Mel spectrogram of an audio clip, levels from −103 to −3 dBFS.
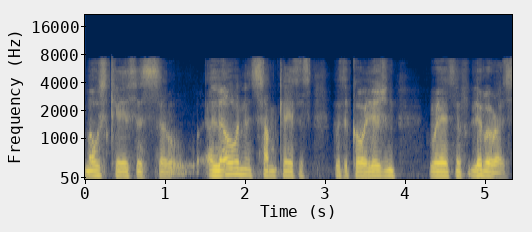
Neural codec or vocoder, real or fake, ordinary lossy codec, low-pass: codec, 44.1 kHz, 2.6 kbps, SNAC; fake; AAC, 32 kbps; 7.2 kHz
